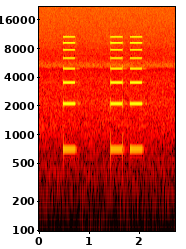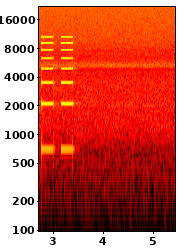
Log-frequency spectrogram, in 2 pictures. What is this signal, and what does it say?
Beep code, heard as beeps from a small speaker, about 710 Hz, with room echo. 1-2-2. In Phoenix BIOS tables: DMA initialisation failure.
